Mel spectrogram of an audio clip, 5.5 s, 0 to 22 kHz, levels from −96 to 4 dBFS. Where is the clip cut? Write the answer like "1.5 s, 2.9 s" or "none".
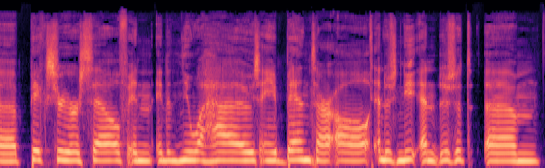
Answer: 3.7 s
